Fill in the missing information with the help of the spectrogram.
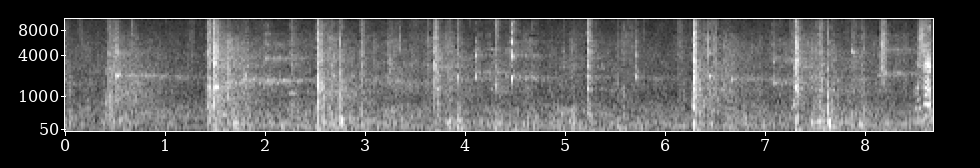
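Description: Badminton rally: rackets strike the shuttlecock about once a second, sometimes two hits close together. Between the hits there are short squeaks of court shoes on the mat.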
